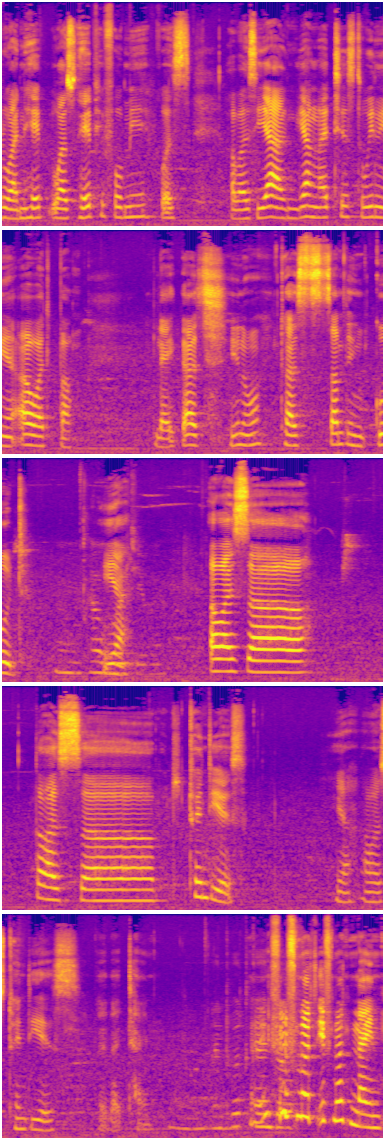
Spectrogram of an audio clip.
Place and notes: NGZ back-yard, Makokoba, Bulawayo, Zimbabwe - Nonhlanhla - my gran was a bit of a Tonga...
…we resume our recording with Nonhlanhla at the far end of the back yard, just in front of the care-taker’s house. Nonnie talks about her grandmother who ”was a bit of an artist…”, weaving mats and baskets and introducing the young girl to the traditional patterns in Ndebele and Tonga culture…
Find Nonhlanhla’s entire interview here:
